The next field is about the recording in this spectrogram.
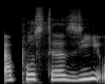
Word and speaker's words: Apostasie: Apostasie und Idolatrie? – Richtig.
